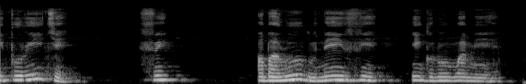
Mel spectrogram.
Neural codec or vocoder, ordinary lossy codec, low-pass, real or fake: vocoder, 44.1 kHz, 128 mel bands every 512 samples, BigVGAN v2; none; 14.4 kHz; fake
